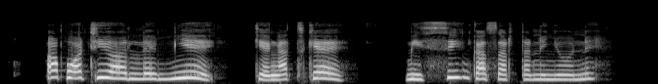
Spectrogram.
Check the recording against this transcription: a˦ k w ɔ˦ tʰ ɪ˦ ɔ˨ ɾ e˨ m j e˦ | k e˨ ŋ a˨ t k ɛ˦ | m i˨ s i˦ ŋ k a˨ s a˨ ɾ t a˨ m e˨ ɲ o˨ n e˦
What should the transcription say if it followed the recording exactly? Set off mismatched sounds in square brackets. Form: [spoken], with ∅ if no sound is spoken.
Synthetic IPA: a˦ [p] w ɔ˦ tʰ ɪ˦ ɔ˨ [l] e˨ m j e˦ | k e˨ ŋ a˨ t k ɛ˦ | m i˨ s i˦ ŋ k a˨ s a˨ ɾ t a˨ [n] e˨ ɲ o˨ n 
